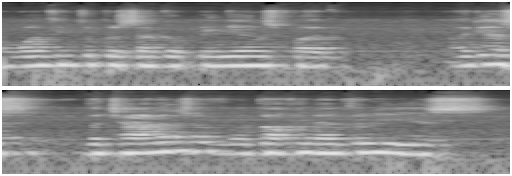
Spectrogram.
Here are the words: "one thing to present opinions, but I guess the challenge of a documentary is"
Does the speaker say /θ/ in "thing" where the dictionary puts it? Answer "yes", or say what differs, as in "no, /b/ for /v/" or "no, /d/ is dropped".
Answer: no, /t/ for /θ/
